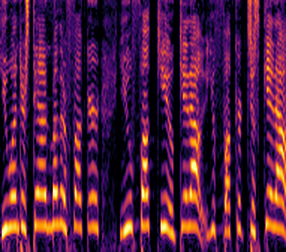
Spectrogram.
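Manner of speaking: shrill, furious screaming at the top of the lungs. Retelling a fight over a late pizza, imitating a man screaming at another man. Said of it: "begins screaming at the top of his lungs".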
